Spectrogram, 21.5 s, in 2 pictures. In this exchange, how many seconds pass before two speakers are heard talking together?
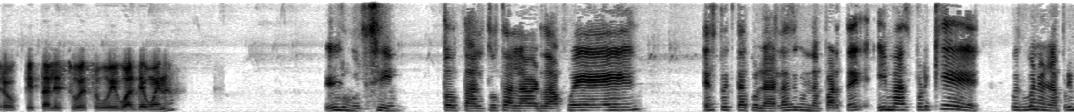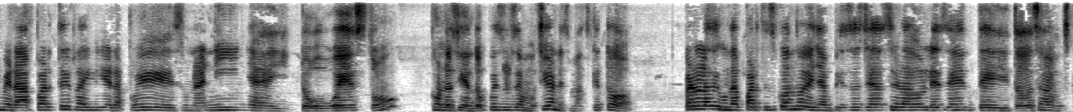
none

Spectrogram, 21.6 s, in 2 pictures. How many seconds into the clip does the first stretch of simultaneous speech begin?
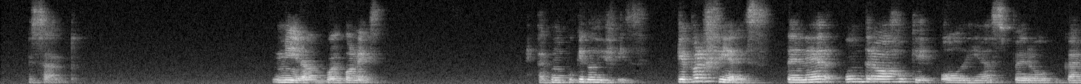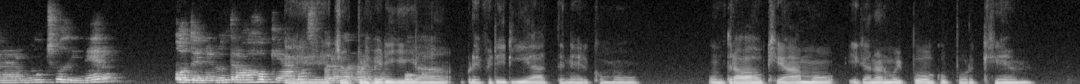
14 s

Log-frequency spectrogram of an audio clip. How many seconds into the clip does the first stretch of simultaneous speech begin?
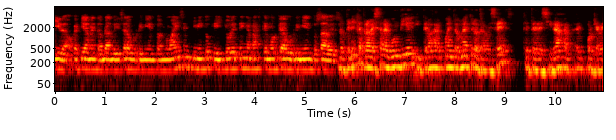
none

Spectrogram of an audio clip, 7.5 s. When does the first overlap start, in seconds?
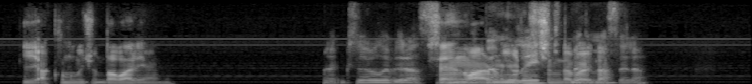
4 s

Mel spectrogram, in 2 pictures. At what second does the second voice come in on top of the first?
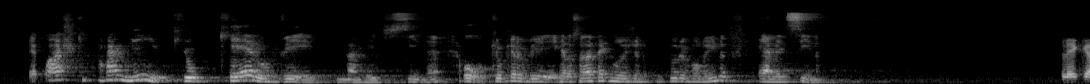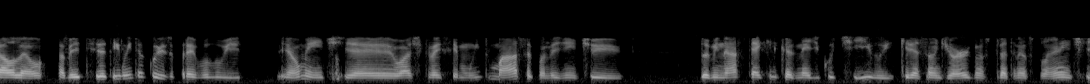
none

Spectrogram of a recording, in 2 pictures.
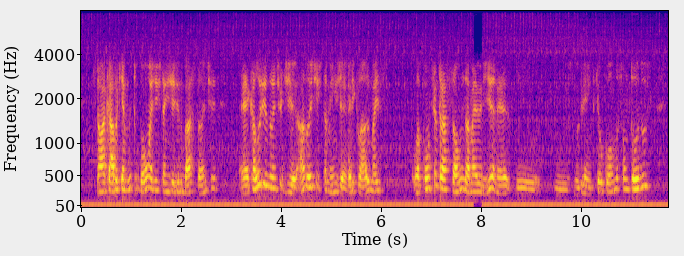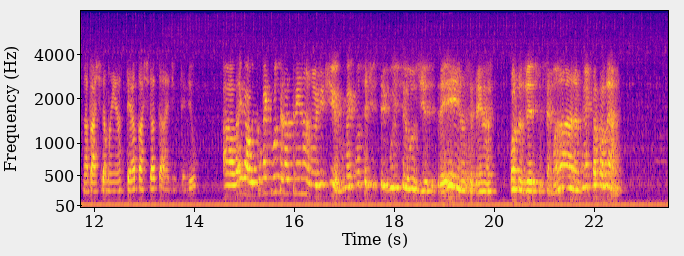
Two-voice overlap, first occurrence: none

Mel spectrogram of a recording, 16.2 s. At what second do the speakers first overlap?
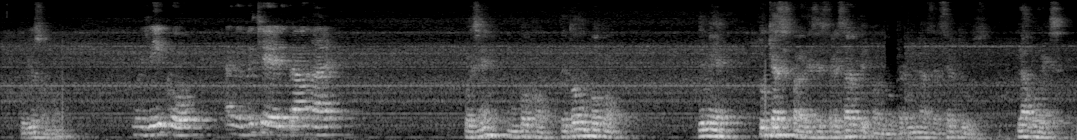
none

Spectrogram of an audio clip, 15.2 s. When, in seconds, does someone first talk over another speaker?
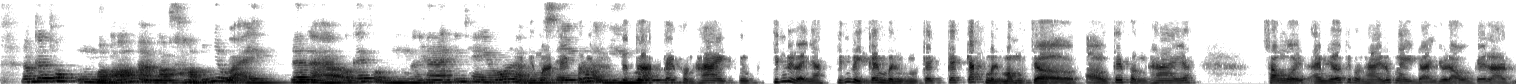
5 s

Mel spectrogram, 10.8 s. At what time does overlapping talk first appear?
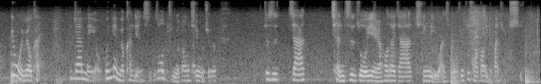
none

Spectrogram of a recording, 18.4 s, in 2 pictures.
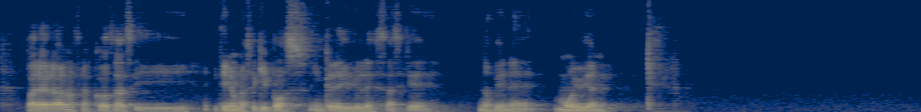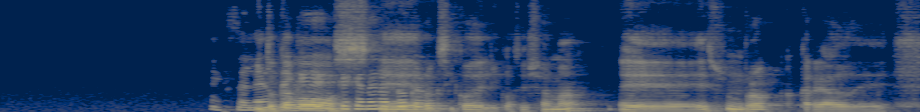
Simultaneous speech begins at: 12 s

